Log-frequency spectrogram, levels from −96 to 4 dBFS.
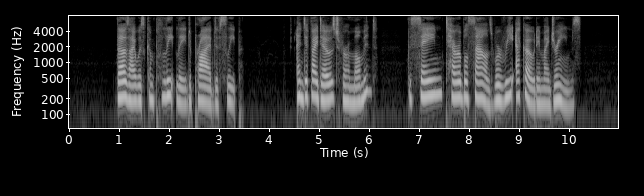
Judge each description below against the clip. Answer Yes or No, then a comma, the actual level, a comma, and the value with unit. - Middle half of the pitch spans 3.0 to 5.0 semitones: Yes, average, 4.1 semitones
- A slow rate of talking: Yes, slow, 130 wpm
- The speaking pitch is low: No, medium, 185 Hz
